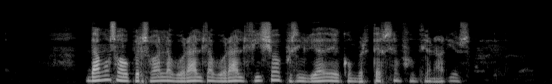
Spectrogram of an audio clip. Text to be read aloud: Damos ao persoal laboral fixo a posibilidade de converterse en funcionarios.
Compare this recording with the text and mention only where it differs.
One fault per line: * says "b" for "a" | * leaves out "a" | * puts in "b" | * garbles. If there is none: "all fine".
* puts in "laboral"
